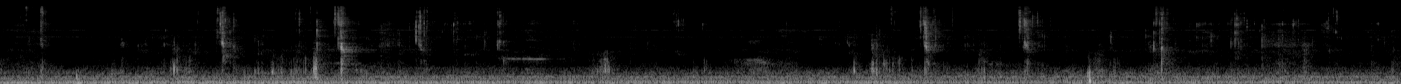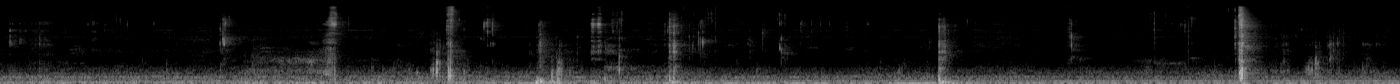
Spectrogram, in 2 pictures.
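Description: Someone chewing spaghetti marinara, with many scattered sharp wet clicks and smacks from eating over a steady low hum.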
